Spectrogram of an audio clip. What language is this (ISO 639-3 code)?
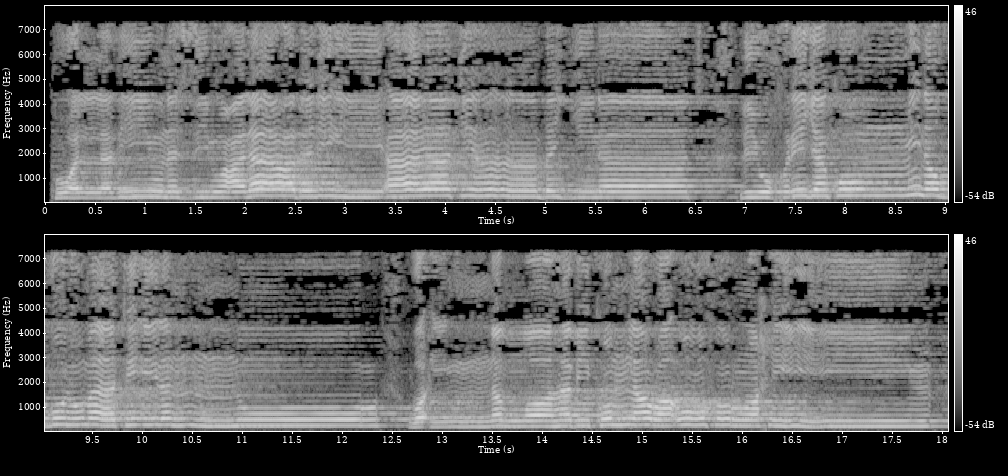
ara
